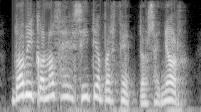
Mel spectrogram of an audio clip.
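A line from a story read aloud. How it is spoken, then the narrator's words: Exclaiming. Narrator (Spanish): exclamó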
